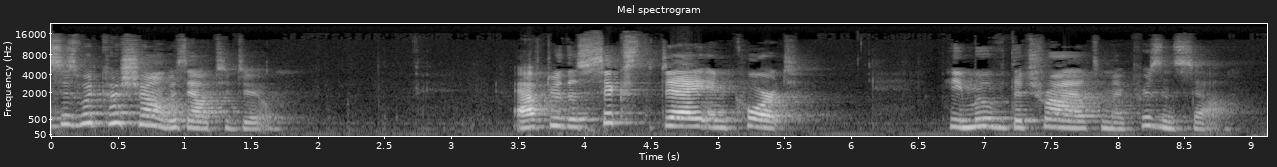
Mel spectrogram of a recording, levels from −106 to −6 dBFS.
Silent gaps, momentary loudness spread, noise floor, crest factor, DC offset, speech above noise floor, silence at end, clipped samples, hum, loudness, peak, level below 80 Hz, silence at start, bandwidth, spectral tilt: none; 16 LU; -66 dBFS; 24 dB; under 0.1%; 34 dB; 0.25 s; under 0.1%; none; -31 LUFS; -10 dBFS; -72 dBFS; 0 s; 18.5 kHz; -2 dB/octave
